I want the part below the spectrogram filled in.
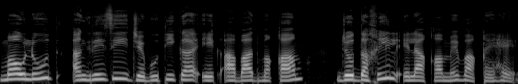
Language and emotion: Urdu, neutral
